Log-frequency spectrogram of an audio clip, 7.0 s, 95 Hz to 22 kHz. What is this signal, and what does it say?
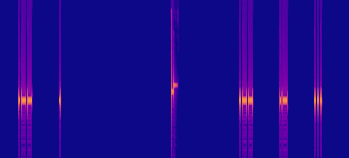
Morse code, heard as a keyed tone, about 40 wpm, spaced as for 14 wpm, 690 Hz. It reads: WE WAS
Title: 6x Character Spacing - Top 100 Words - 40wpm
